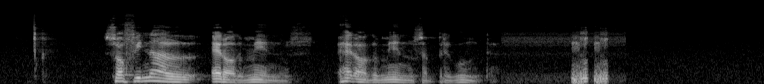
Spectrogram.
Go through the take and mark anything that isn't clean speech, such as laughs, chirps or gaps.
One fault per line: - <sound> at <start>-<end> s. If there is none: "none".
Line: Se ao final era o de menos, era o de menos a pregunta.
- laugh at 5.7-6.1 s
